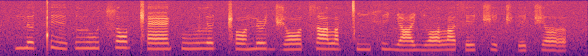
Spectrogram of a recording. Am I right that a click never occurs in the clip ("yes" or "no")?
no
